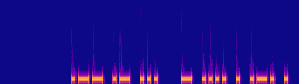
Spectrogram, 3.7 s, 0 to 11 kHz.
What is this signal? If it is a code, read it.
Morse code, heard as a keyed tone, about 28 wpm, 700 Hz. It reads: WAS THERE
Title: Sentences from Top 1000 Words - Review Part 6 - 28wpm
